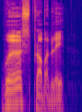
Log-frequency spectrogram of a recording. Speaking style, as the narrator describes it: grumbled Trunk

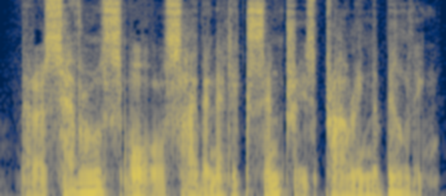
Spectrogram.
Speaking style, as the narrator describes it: Ascalon whispered

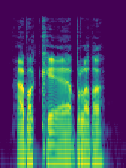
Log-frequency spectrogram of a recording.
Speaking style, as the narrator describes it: Luther growled

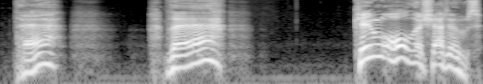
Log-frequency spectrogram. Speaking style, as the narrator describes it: he roared

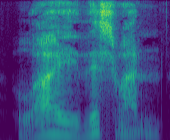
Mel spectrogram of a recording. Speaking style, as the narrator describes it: a voice asked softly from the shadows

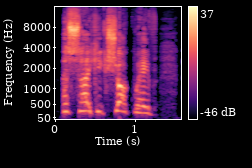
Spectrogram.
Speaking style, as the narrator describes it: gasped Uthisar

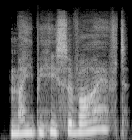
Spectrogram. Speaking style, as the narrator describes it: Belinda suggested weakly

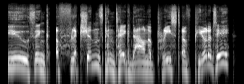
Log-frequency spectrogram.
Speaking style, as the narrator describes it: Hendren called out

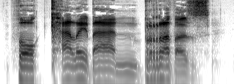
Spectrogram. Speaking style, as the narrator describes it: he cried, his voice echoing like a trumpet call over the cacophony of the ritual chamber

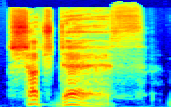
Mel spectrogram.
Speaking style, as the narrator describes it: breathed Skatarvar, horrified at the slaughter

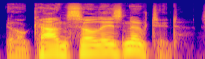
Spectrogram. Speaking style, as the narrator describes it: said Gilliman

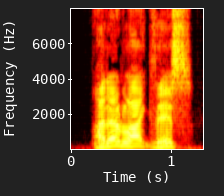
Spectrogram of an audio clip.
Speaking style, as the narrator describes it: Solomon shouted

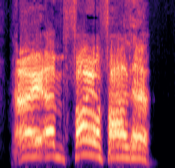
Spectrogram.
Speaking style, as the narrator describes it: yelled

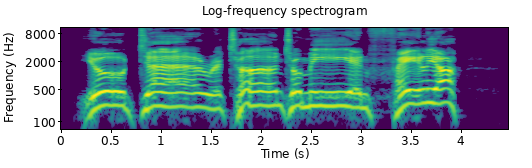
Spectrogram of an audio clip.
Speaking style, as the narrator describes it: bellowed Horus, the bridge of the vengeful spirit shaking with the fury of his voice

